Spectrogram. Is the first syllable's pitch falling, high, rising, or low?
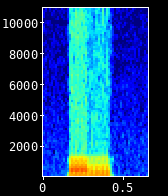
high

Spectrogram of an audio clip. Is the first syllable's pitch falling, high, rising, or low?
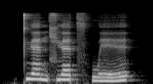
falling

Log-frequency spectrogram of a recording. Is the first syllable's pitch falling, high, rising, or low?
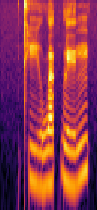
low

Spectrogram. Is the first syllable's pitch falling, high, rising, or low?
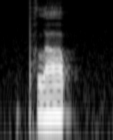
falling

